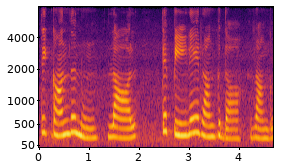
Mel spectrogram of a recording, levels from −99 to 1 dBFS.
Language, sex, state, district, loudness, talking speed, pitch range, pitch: Punjabi, female, Punjab, Kapurthala, -14 LUFS, 125 wpm, 205-280 Hz, 235 Hz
